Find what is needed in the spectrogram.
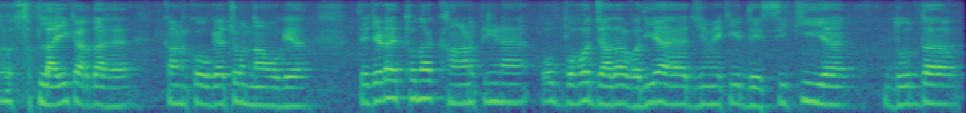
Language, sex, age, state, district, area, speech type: Punjabi, male, 30-45, Punjab, Rupnagar, rural, spontaneous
